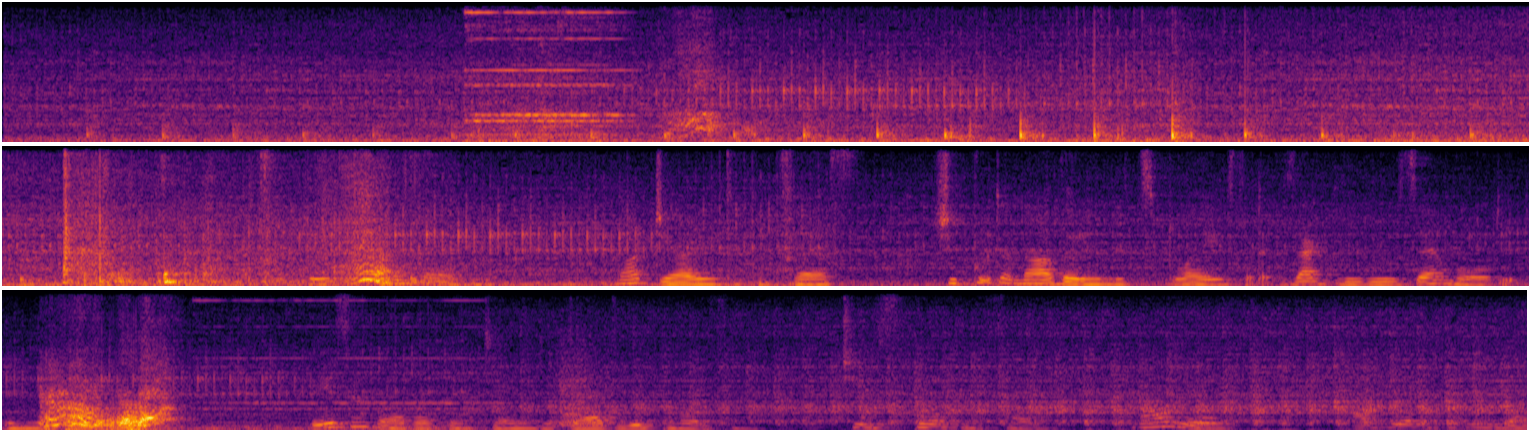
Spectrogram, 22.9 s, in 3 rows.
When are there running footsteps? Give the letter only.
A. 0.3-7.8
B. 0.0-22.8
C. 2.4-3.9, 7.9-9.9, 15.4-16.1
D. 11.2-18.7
A.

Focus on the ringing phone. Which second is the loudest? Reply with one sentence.
The loudest moment of the ringing phone is at 3 seconds.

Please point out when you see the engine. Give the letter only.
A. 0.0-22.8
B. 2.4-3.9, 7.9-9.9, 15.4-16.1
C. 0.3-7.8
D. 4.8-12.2
A.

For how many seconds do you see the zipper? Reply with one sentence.
You can hear the zipper for 4 seconds altogether.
